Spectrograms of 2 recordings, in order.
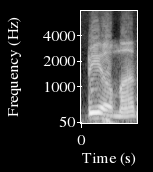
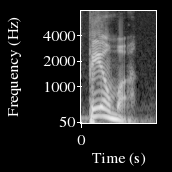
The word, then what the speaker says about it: Bielema: The play-by-play guy in Wisconsin apparently says it's three syllables, but here's what he said to us when he was hired. New head football coach at the University of Illinois. He's done a million of these, and I'm just million number one. Ladies and gentlemen, Brett, is it Bielema? That's the proper way to say it, isn't it, Brett? – It's pretty close. It's Bielema the second he's a little silent, though. – Okay. It's Bielema. – Yeah.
